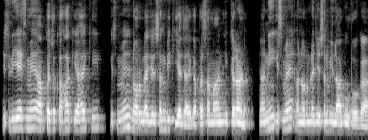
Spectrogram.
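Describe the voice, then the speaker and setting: A man's voice: mid-range voice, steady tone, a little fast, few pauses. A man giving an instructional walkthrough of an official notice, repeating key points for emphasis. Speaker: exam information channel host. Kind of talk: explanatory walkthrough of a recruitment notice.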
